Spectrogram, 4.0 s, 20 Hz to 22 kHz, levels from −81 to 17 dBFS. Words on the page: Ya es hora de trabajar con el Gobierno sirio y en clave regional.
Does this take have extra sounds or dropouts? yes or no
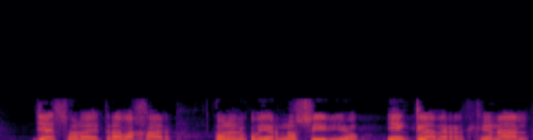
yes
